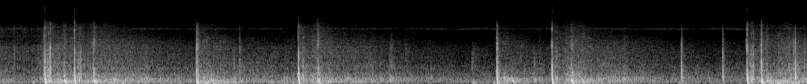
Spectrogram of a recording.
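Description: Aerial firework shells bursting in quick succession: sharp bangs every half second to a second or so, each trailing off into a low rumble, with a denser cluster of bangs near the end.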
